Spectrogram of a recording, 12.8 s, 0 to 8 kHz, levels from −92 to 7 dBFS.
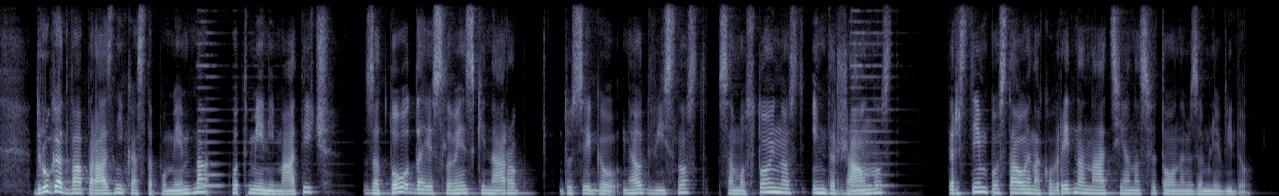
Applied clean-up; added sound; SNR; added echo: neural mask model RNNoise.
